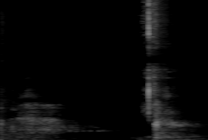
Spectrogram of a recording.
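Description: A man's soft sighing breath out that fades away, then a moment of silence and a quick breath in about one and a half seconds in.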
